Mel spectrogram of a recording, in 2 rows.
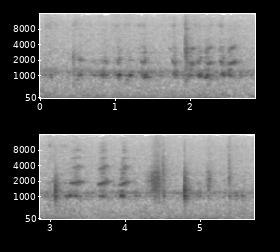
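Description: Long fingernail tips lightly tap a small glass Dior perfume bottle, producing a quick series of soft, bright clicks. A faint, steady ringing tone near 1 kHz lingers beneath the taps.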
